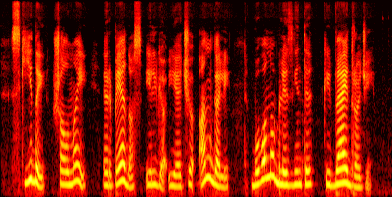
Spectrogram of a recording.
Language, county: Lithuanian, Vilnius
